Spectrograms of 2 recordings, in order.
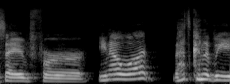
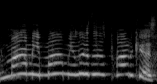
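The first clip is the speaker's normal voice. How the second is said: put-on little child voice, very high. Imagining children hearing the podcast, calling their mom: imitating a child. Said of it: "children are listening to this, like".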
